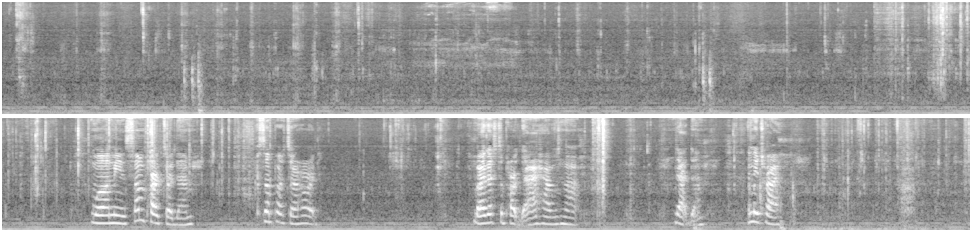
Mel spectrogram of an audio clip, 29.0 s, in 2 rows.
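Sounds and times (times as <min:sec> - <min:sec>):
person chewing sticky food: 0:00.0 - 0:15.9, 0:19.8 - 0:21.6, 0:22.8 - 0:29.0
steady low hum: 0:00.0 - 0:29.0.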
